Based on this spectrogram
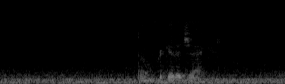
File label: SAD, sad emotion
